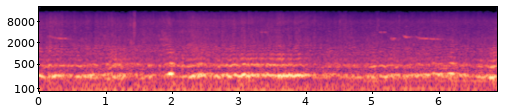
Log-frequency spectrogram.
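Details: Steady drone of honeybees coming and going at a Top Bar Hive entrance while foraging for nectar, the hum produced by their thoracic muscles; low continuous buzz with wavering pitch as single bees fly near, a few distant bird notes.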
